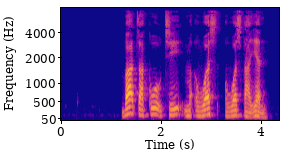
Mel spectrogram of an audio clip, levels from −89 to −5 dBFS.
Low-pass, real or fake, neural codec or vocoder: 7.2 kHz; real; none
